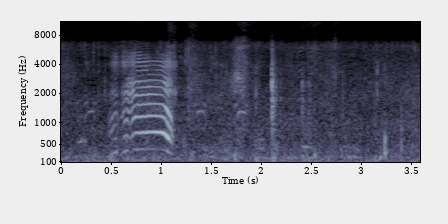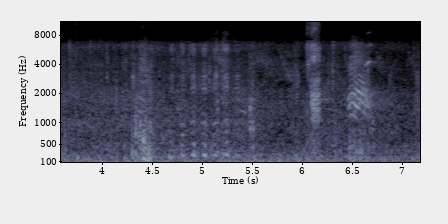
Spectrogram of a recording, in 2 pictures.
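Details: Black goat at a farm exercise yard in Gimhae, South Korea, on a sunny Tuesday morning; one short, strong, quavering bleat near the start, then only scattered knocks and faint farm noise.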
